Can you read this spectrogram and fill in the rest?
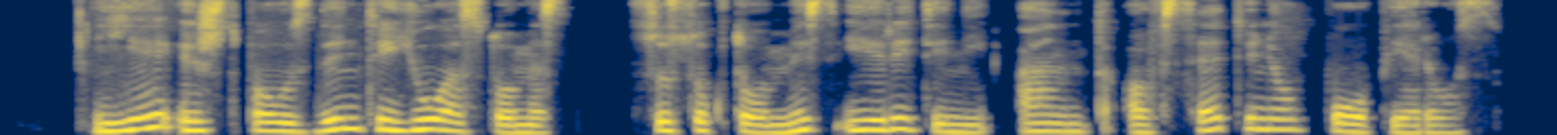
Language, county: Lithuanian, Marijampolė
